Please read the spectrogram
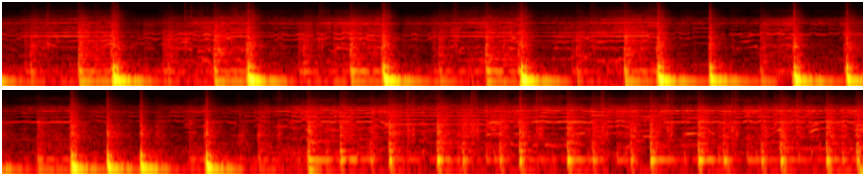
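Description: Davul and zurna playing a halay tune: the zurna's held melody runs over heavy davul beats. The beats quicken past the middle and drop out about two-thirds of the way through, leaving the zurna over light drumming.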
